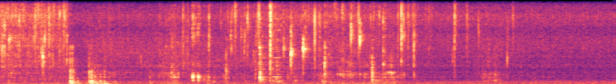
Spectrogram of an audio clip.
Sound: sizzle

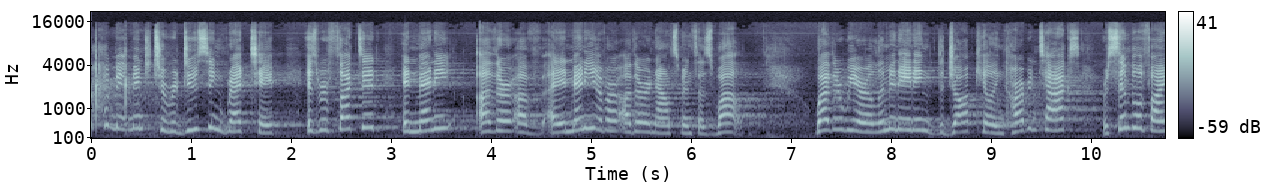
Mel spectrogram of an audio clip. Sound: some Applause

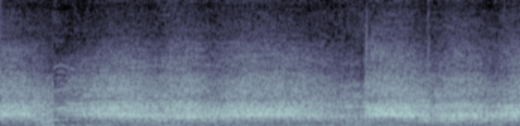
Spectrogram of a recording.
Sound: audience Chant

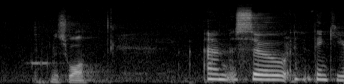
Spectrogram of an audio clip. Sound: microphone beeping

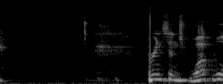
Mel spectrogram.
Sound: clears throat; clicks tongue

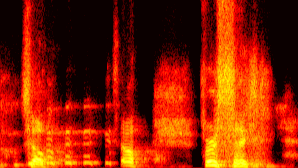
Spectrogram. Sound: both laughing

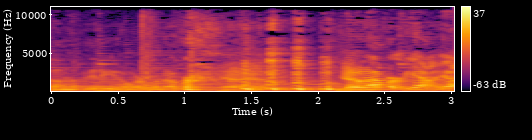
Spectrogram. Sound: laughing

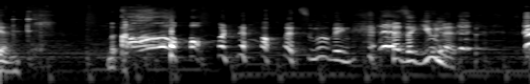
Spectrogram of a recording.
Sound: laughs; laughs

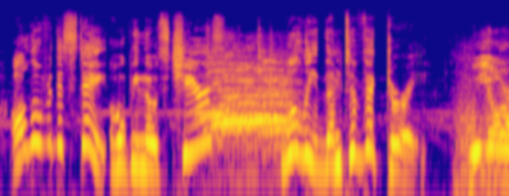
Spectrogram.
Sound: cheering

